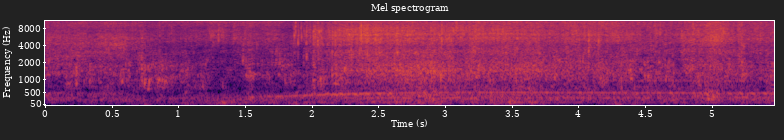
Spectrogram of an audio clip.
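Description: A water wheel driving a generator turns as its buckets fill, a steady close rush and trickle of water with a faint drawn-out whine rising in the middle.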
